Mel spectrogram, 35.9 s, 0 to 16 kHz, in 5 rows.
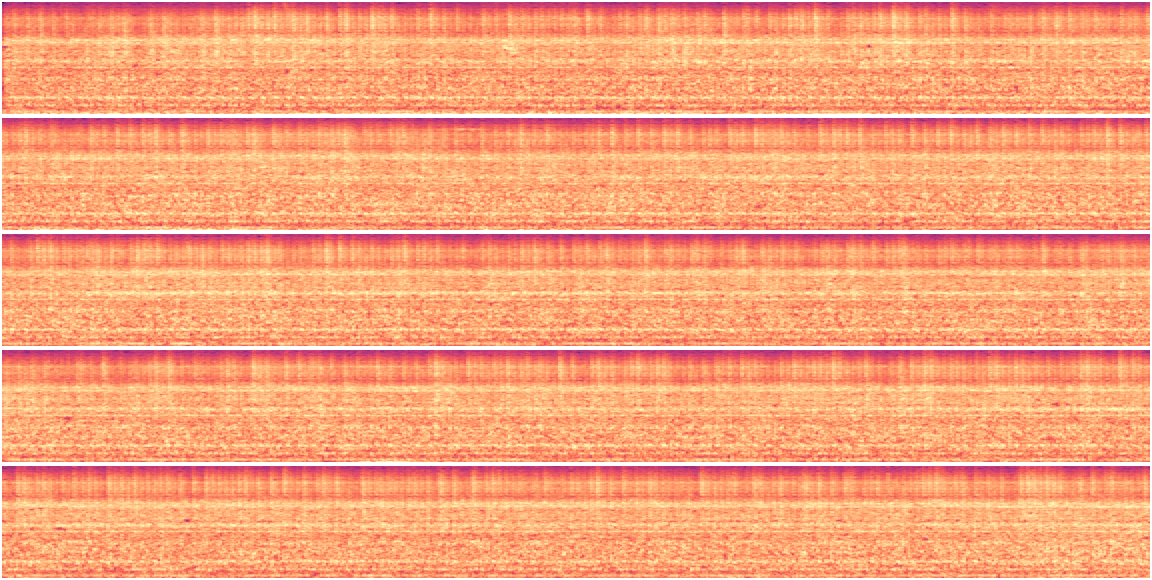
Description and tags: air conditioning 3
Hum of air conditioning split-system (outdoor part).
Recorded 2012-10-13.
town, noise, street, city, Omsk, air-conditioning, hum, air, Russia, split-system, conditioning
